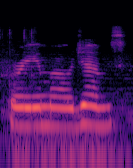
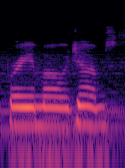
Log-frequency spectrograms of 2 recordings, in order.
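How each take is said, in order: Both takes have the same delivery.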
